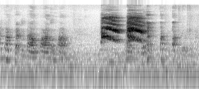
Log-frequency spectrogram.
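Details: Pet African grey parrot, a talker and whistler that calls names, first making soft mumbled speech-like sounds, then two loud, harsh, drawn-out squawks about half a second each, with quieter chatter after.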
